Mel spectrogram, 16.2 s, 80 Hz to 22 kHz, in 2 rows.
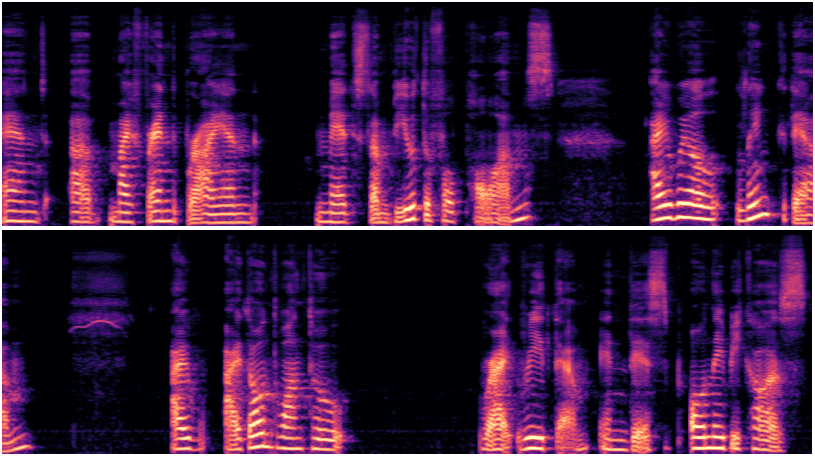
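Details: Adult woman after a stroke with aphasia and apraxia of speech, plus foreign accent syndrome that developed 3 months after the stroke.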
